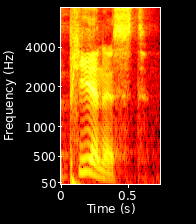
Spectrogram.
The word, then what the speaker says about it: pianist: It's a pianist.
